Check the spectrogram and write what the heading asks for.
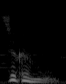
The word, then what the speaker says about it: つぐみ: In Japanese, you write it moon, and then ocean, and read it Tsugumi.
